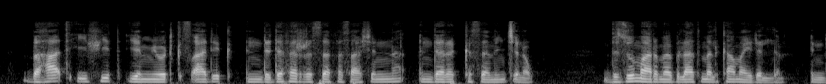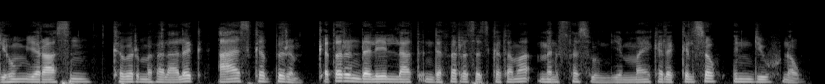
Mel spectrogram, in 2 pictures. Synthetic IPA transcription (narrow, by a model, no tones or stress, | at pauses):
bəɦat̪ʼifit̪jɛmːiwɔd̪kʼɨ̥sʼad̪ɨkʼɨnd̪əd̪əfərːəsəfəsaʃɪnɨnːaɨnd̪əɾəkːəsəmɨnt͡ʃʼnəw | bɨzumaɾməβlat̪məlkʰamajd̪əlːəm | ʔɨnd̪ihumjɛɾasɨn | kʰɨβɨɾməfəlaləkʼʔajaskʰəbːɨɾɨmkʼɨt̪ʼɨɾɨnd̪əle̞lːat̪ɨnd̪əfərːəsət͡ʃkʰət̪ʰəmamənfəsunjɛmːajkʰələkːɨlsəwɨnd̪ihunəw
